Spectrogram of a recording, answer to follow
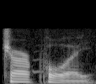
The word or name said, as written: charpoy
